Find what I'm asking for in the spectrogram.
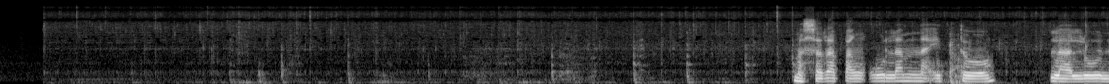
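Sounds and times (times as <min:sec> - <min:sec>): onions sizzling in a pot: 0:00.4 - 0:11.0
spoon scraping a cutting board: 0:02.3 - 0:07.7.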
